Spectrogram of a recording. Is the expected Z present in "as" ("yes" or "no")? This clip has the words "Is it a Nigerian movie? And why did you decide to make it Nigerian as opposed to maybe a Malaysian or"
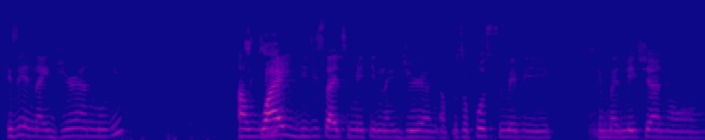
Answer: no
